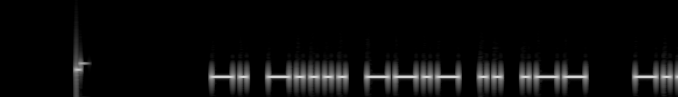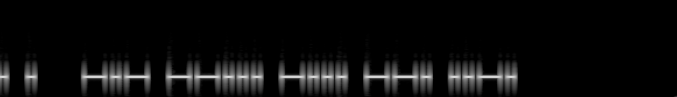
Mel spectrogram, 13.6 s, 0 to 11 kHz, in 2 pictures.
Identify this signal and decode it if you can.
Morse code, heard as a keyed tone, about 17 wpm, 700 Hz. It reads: N6QIW DE K7BGF
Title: USA Callsign DE Callsign - 5 Characters - 17wpm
